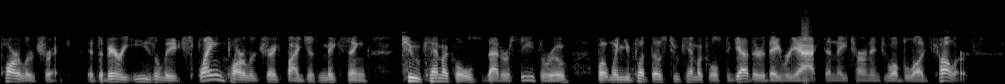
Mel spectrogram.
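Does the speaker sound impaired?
Yes: cleft lip and palate; born with cleft lip and palate.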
